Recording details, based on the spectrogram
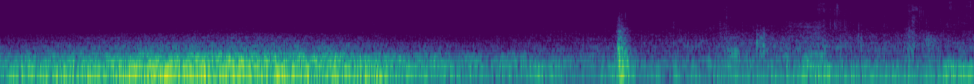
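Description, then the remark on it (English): A car drives up a hill to the Jewish settlement of Tapuach, its engine a steady low rumble heard from inside, easing off slightly partway through, with a sharp knock and a few faint ticks toward the end; no one speaks. “Back in the car now, and just going up the hill to the Jewish settlement, Tapuach.”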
